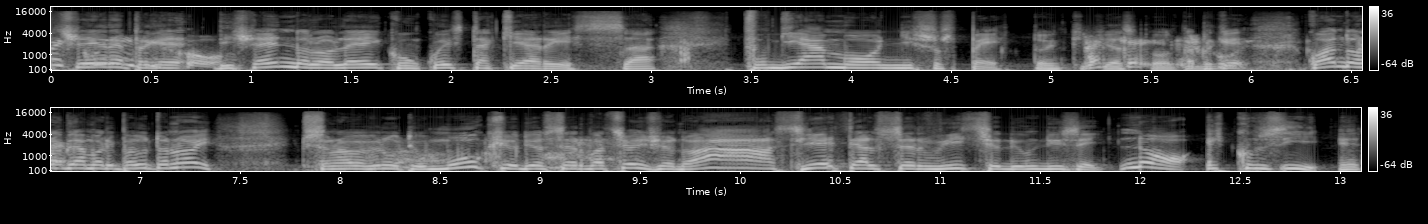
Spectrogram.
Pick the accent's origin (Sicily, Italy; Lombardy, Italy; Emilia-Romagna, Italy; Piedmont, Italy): Piedmont, Italy; Turin; io da torinese ovviamente inizio ogni mattina di lì a leggere i giornali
